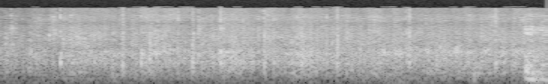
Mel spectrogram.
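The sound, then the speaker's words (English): Steady, dense clapping fills the whole moment, a crackly wash of many quick claps at an even loudness, with a brief voiced sound popping up right at the end. “Can you hear the clapping?”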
